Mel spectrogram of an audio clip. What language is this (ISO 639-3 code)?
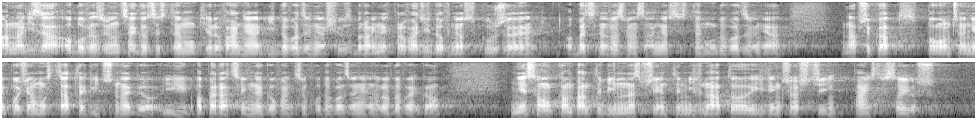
pol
